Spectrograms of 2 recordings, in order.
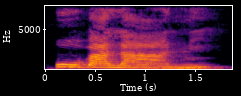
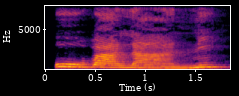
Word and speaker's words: ubalani: Ubalani. Ubalani.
